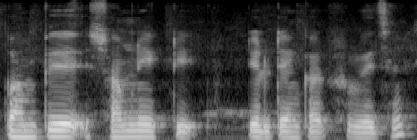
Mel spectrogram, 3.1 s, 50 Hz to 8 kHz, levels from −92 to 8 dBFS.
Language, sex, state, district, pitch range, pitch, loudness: Bengali, male, West Bengal, Cooch Behar, 120-130 Hz, 125 Hz, -16 LUFS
